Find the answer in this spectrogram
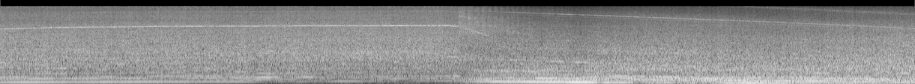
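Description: Compound-turbocharged Ford AU Falcon engine making a full-load pull on a chassis dyno: the revs climb steadily for about six seconds with a high whine rising alongside. Then the throttle closes, the whine cuts off suddenly, and the revs and whine fall away over a steady loud rush of noise.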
